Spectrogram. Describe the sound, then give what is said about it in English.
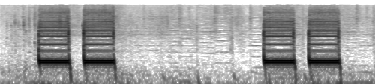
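A phone's outgoing ringback tone, heard while placing a call to the speaker's mum, sounds in two pairs of steady electronic rings, a short pause separating each pair, loud and clear over a quiet background with no talking. “So give my mum a ring. Right, where's my phone?”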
